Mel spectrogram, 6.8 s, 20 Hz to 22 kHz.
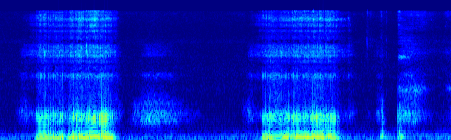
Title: snoring asmr sound 142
